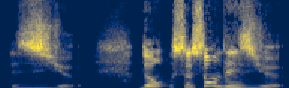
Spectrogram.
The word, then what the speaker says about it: yeux: de dieu vous savez qu'en français les yeux se prononcent différemment au singulier au pluriel donc au singulier ça se prononce un oeil et au pluriel des lieux donc ce sont des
